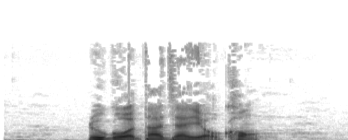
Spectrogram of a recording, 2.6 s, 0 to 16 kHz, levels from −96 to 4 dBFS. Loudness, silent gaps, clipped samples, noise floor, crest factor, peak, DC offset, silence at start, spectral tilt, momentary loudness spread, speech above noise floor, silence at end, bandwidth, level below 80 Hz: -17 LUFS; none; under 0.1%; -62 dBFS; 18 dB; 0 dBFS; under 0.1%; 0.65 s; -8 dB/octave; 9 LU; 46 dB; 0.7 s; 11 kHz; -40 dBFS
